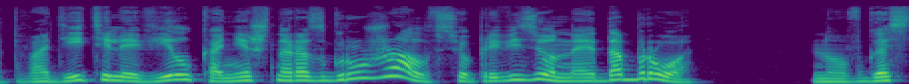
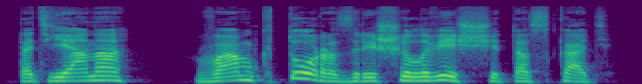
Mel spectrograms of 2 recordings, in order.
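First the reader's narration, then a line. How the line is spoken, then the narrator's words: Angry growl. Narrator (Russian): сердито рыкнул Сокол, торопливо сбегая по лестнице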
